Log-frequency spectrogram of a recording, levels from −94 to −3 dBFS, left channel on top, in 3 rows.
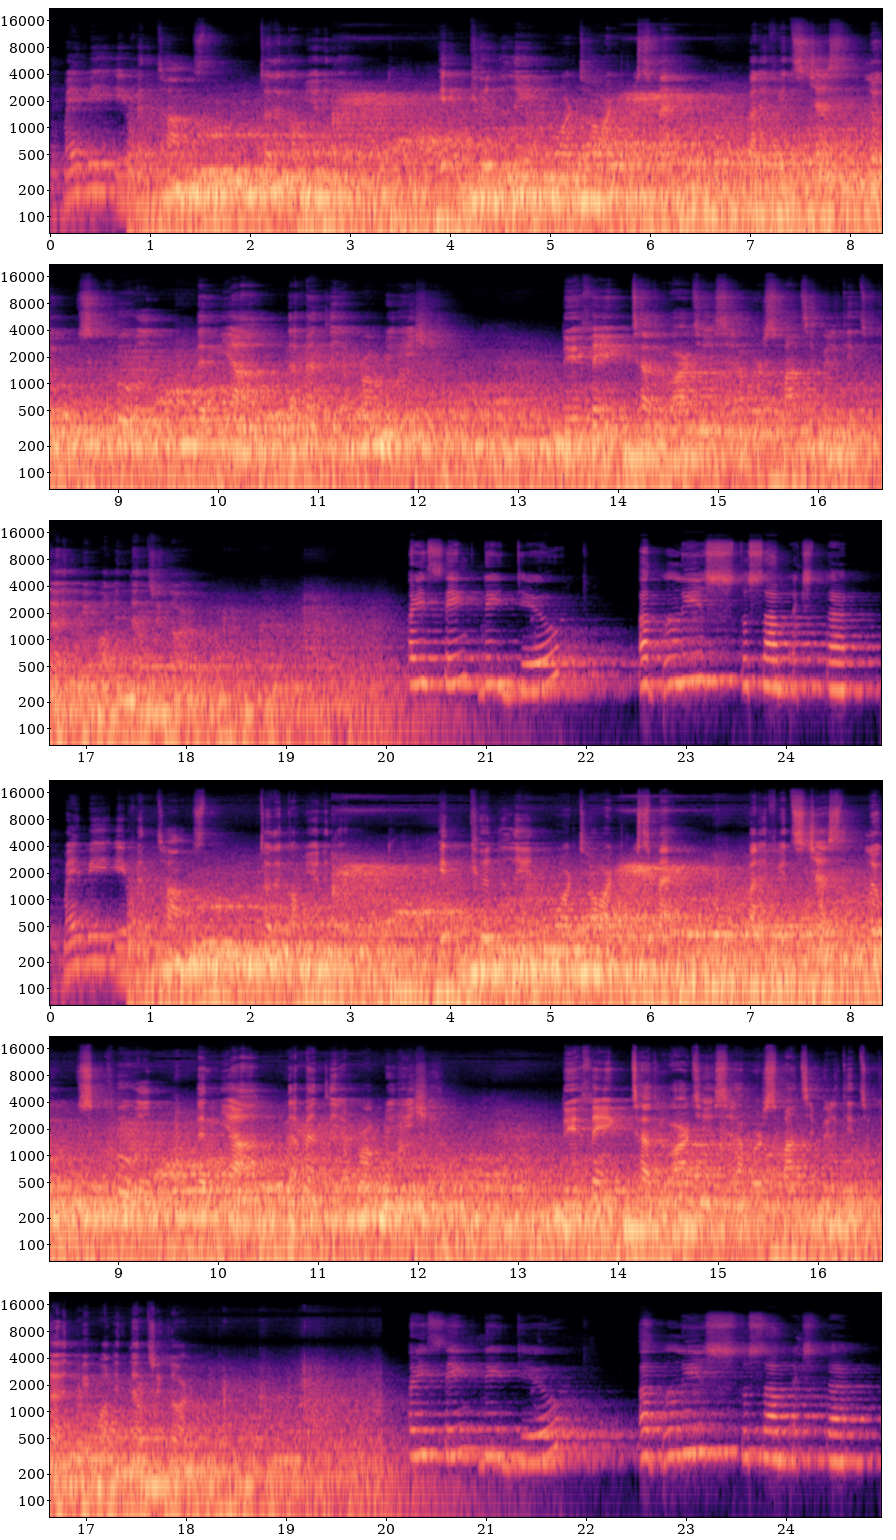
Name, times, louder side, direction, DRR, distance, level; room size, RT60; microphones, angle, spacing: voice 1, 0.0-1.5 2.1-3.0 3.9-6.3 7.0-8.3 8.6-9.4 9.7-12.3 13.4-18.1, right 2 dB, 25° right, 4 dB, 1.2 m, -26 dB
sound 1, 0.8-20.0, right 1 dB, 75° right, 1.1 m, -18 dB
voice 2, 20.2-21.8 22.5-24.6, left 2 dB, 25° left, 6 dB, 0.8 m, -27 dB
17.0 x 8.2 x 7.5 m, 2.4 s
head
